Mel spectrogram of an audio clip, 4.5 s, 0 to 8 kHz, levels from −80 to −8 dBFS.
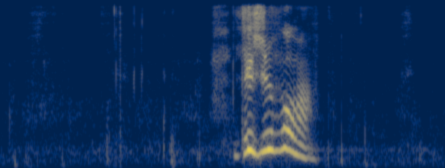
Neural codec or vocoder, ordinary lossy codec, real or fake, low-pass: codec, 24 kHz, 3 kbps, HILCodec; none; fake; 7.2 kHz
